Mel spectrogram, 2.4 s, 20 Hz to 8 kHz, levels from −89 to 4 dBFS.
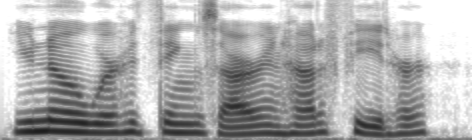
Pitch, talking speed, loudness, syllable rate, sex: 180 Hz, 280 wpm, -15 LUFS, 6.2 syllables/s, female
